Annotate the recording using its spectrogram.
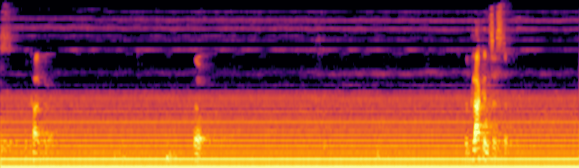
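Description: A man speaks briefly into a microphone, with long pauses.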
